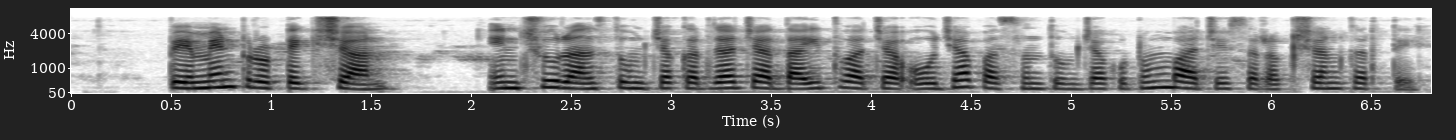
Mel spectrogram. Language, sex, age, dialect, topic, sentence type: Marathi, female, 31-35, Varhadi, banking, statement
